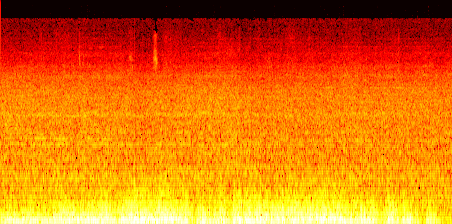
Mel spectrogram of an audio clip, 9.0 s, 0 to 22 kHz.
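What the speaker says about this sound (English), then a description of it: "Next taking off is JetBlue," JetBlue Airbus A220 jet taking off at Boston Logan, a steady low rumbling engine roar with wind buffeting that holds loud across the whole stretch, dipping briefly midway and easing at the end.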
